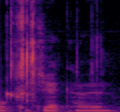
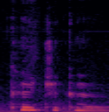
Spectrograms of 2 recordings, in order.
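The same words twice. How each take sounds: First: Kujaku said kuh-JECK-oh; alternative pronunciation. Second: Kujaku said KOO-choo-koo; alternative pronunciation. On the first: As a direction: stress the middle "jeck" in Kujaku. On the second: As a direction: squeeze the middle of Kujaku to a short "choo". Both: Shown as a demonstration. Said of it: "whichever way you wanna say it".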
